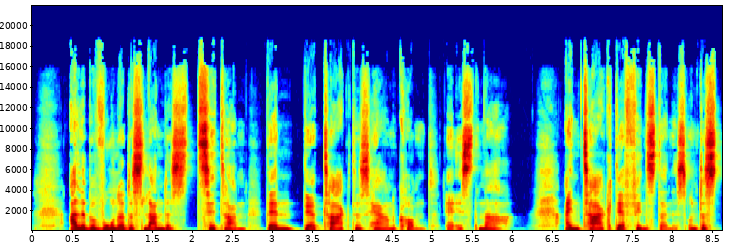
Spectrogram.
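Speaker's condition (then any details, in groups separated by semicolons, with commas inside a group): No condition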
